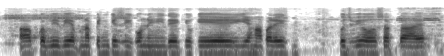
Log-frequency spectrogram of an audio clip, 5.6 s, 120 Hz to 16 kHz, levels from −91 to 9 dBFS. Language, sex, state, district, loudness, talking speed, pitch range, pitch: Hindi, male, Uttar Pradesh, Jyotiba Phule Nagar, -16 LUFS, 195 wpm, 150-155 Hz, 150 Hz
